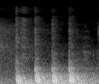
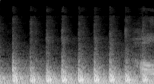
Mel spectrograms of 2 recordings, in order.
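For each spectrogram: First: Four quick, dull knocks with a firm low thud and almost no ring: drywall backed by a stud. Second: A quick run of low, boomy knocks on drywall, hollow where no stud sits behind the board.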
